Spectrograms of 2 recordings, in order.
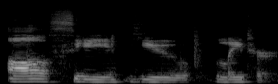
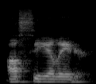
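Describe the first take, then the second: First: The word you is said fully and clearly. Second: The word you is reduced to a schwa. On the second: "Informal. A schwa appeared in the you"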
